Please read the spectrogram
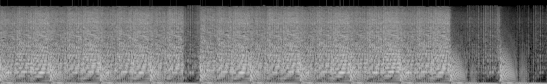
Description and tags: Kick Of Satan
